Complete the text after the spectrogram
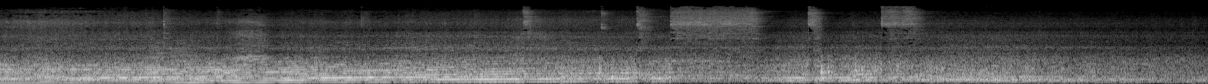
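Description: An electric train rushes past close by, its motor whine slowly falling.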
